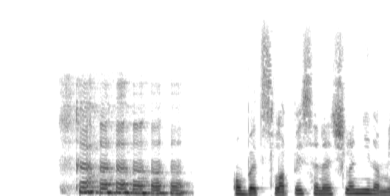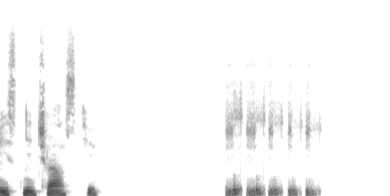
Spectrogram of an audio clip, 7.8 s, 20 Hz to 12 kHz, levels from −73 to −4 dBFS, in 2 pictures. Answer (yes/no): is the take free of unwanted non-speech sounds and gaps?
no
